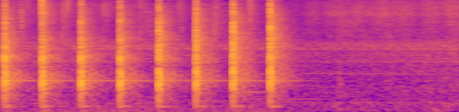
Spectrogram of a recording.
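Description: Kitchen knife rapidly chopping whole natto beans on a wooden cutting board, about five even strokes a second. The chopping stops about one and a half seconds in.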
